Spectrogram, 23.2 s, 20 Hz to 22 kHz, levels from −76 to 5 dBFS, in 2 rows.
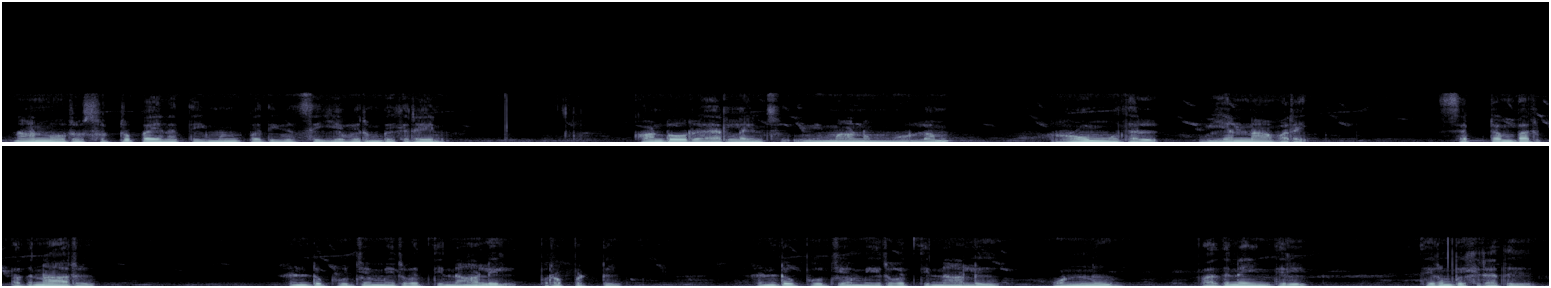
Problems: none marked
